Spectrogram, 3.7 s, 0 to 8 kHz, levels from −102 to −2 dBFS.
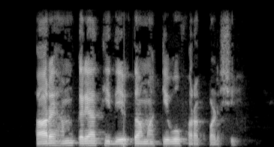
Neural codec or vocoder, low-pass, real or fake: none; 7.2 kHz; real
